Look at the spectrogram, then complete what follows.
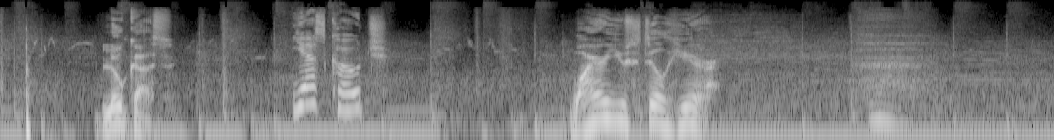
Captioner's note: sighs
